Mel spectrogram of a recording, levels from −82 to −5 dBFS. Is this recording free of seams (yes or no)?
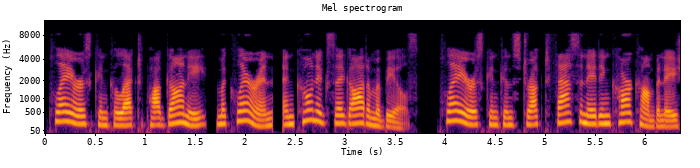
no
